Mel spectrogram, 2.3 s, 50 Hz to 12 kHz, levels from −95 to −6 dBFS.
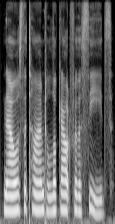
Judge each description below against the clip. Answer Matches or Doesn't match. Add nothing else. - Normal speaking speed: Doesn't match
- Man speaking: Doesn't match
